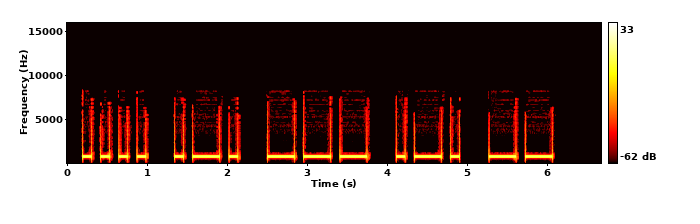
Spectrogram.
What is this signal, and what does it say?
Morse code, heard as a keyed tone, about 10 wpm, 800 Hz. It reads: HRORM
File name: CW / DET / 1 3 1500C S A 10wpm 3447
